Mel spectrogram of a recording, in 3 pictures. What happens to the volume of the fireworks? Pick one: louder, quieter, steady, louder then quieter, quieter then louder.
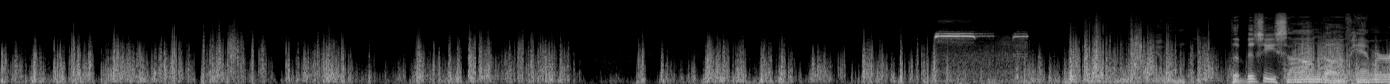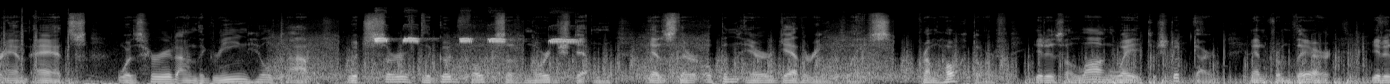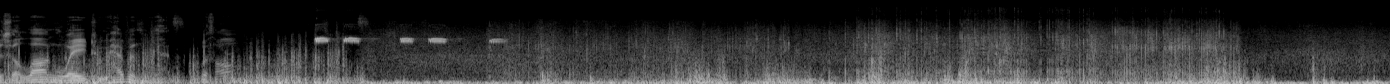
louder.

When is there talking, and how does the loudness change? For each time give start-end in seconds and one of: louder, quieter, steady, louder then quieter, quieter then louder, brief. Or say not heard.
11.5-30.1 steady.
